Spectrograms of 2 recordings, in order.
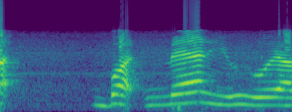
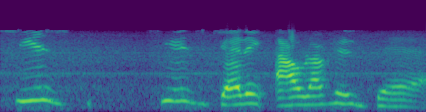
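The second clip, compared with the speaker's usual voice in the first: ordinary delivery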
